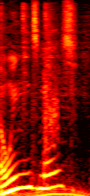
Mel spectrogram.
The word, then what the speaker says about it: Owings Mills: More specifically, Owings Mills, Maryland. – Owings Mills? – I think is how you pronounce it. I think that's right.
